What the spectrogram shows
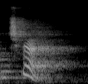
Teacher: ಛ ಅನ್ನೋದು ನಾವು ಒತ್ತಿ ಹೇಳ್ತಾ ಇರೋದ್ರಿಂದ ಇದು ಮಹಾಪ್ರಾಣ ಅಕ್ಷರ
